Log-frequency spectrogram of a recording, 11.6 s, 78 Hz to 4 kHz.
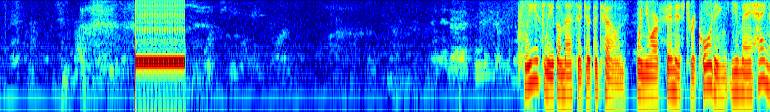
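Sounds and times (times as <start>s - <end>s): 
phone line ringing as a call is transferred: 2.0s - 2.8s
speech: 7.9s - 11.5s.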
